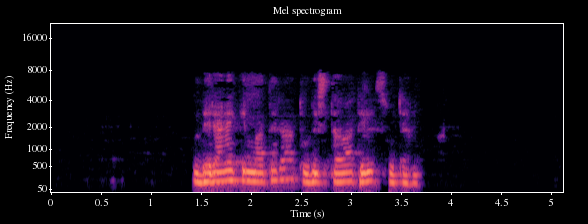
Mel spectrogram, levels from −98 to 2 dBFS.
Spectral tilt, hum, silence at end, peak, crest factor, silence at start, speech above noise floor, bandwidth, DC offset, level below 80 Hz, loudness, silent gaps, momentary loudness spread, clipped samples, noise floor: -7 dB/octave; none; 1.45 s; -14 dBFS; 18 dB; 1.4 s; over 63 dB; 7.8 kHz; under 0.1%; -70 dBFS; -28 LUFS; none; 9 LU; under 0.1%; under -90 dBFS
